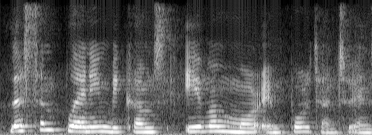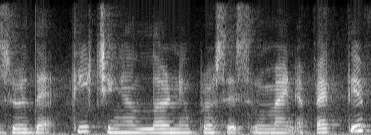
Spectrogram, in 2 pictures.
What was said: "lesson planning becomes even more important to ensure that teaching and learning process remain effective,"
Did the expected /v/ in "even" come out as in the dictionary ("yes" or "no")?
yes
